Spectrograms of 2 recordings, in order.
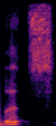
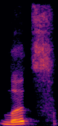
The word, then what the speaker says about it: Lutz: My family lived in Litz. Lutz, Lutz, Loots. I don't know how to pronounce it. Okay. Yeah. Loots. And that's how people say here.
